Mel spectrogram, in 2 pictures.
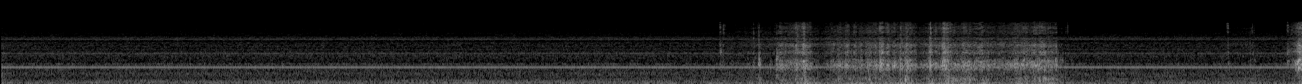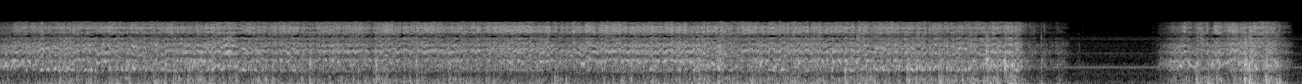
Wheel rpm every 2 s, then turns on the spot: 0, 0, 0, 0, 30, 20, 30, 160, 160, 160, 160, 140, 60.
8-12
